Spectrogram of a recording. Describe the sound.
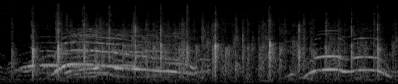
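A crowd applauds with steady, dense clapping for about four seconds, while raised voices and whoops rise and fall over the top.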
